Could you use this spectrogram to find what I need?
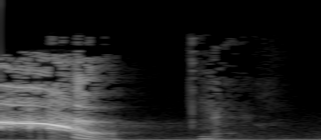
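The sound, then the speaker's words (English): A man's voice mimics a woman's shrill scream, a single high wail that slides downward and cuts off after about half a second, followed by a short low murmur over faint hum. “So you're like, runs out screaming.”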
